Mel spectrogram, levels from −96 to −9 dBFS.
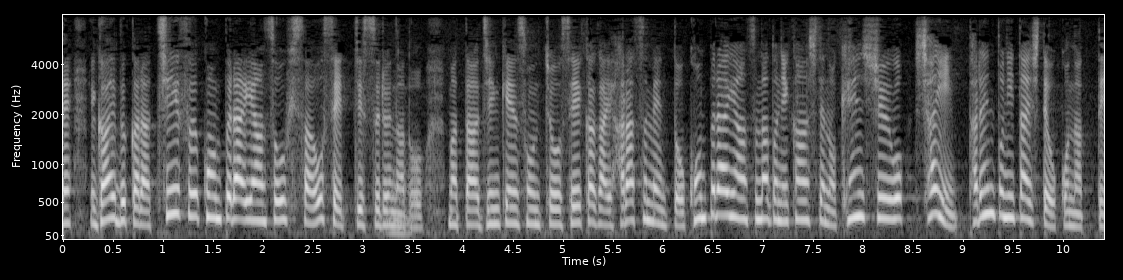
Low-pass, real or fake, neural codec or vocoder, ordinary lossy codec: none; real; none; none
